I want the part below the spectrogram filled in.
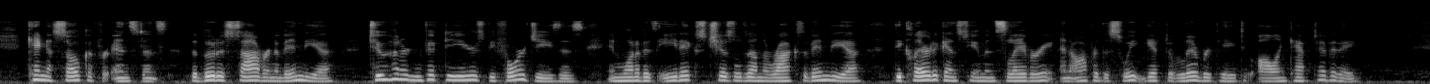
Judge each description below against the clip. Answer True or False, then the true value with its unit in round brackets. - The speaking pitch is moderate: True (170 Hz)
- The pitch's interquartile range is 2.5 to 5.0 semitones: True (3.2 semitones)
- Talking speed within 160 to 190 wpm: True (165 wpm)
